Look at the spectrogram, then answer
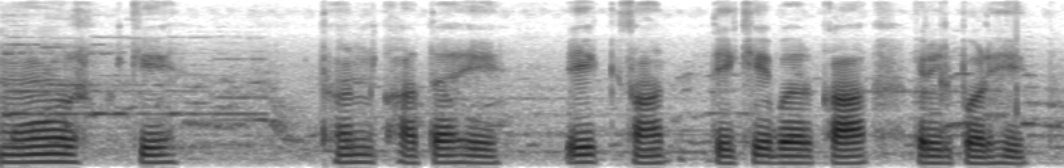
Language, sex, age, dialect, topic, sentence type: Chhattisgarhi, male, 18-24, Western/Budati/Khatahi, banking, question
